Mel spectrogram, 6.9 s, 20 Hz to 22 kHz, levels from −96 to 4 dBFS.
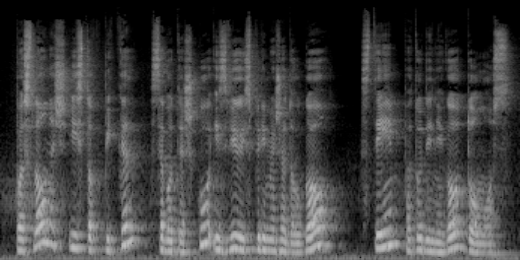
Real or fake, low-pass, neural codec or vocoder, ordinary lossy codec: real; 19.8 kHz; none; MP3, 96 kbps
